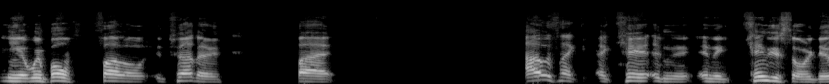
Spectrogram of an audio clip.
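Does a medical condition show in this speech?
Yes: cerebral palsy.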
